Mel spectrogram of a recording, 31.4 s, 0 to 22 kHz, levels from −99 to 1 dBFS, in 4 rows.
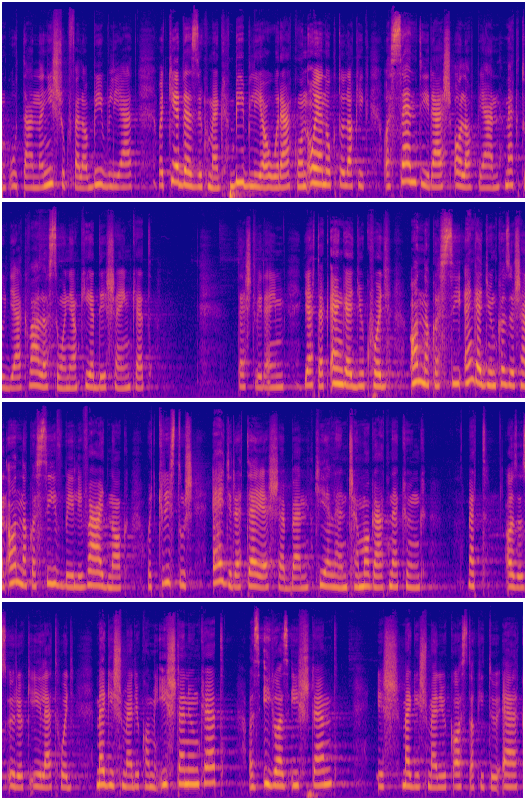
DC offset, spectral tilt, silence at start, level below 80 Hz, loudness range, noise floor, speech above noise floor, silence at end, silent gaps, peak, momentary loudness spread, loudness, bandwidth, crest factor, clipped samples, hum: under 0.1%; -3.5 dB/octave; 0 s; -54 dBFS; 7 LU; -69 dBFS; 40 dB; 0.1 s; none; -10 dBFS; 12 LU; -29 LUFS; 18.5 kHz; 20 dB; under 0.1%; none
